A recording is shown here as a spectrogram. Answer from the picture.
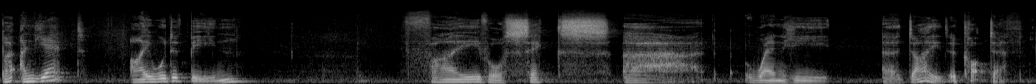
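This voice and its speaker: Speaking very slowly in a Welsh accent, this voice swings very widely in pitch and leaves long, frequent pauses. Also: man, medium pitch for a man. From Wales. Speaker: actor and comedian. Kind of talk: interview answer.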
